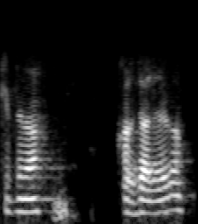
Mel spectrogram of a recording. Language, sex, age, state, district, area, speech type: Urdu, male, 18-30, Uttar Pradesh, Saharanpur, urban, conversation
